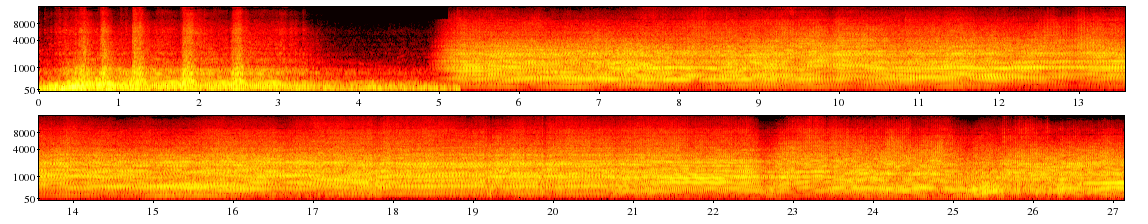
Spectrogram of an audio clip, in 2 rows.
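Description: A C6 Corvette Z06 revs hard in the burnout pit at LS Fest West 2023. Loud, close, rising revs fill the first few seconds, then break off briefly before a sustained, steady high-rpm roar that runs to the end.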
